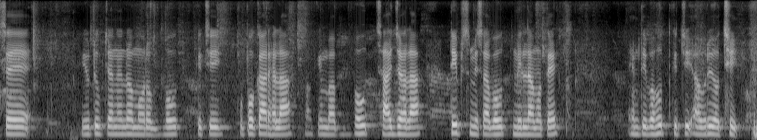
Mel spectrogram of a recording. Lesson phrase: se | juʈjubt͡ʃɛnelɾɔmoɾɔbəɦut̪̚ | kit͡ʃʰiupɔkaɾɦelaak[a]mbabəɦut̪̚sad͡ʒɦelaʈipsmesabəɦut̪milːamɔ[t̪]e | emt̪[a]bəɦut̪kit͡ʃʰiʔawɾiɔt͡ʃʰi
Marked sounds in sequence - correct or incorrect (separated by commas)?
incorrect, correct, incorrect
